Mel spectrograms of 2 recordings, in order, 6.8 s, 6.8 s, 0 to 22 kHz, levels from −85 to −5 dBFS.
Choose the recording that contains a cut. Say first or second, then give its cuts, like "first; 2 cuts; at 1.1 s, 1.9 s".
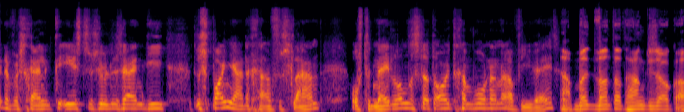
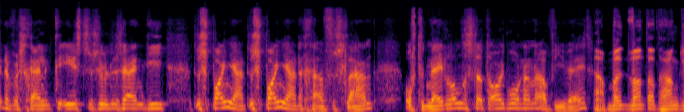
second; 2 cuts; at 2.4 s, 5.1 s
